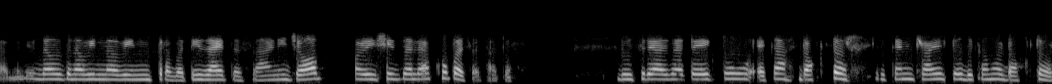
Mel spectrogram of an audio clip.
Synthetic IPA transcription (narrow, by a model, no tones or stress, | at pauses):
mə̰enənəʋiːnːəʋiːnpɾəbət̪iːd͡zajt̪əsaaɽ̃id͡ʑɔb̚ | pəɭiɕiːt̪̚d͡zaljakʰuːpəsət̪a̰t̪u | d̪usɾjasat̪ek̚t̪ũɛkaɖɔkʈəɾjukɛnʈɾajʈubikəməɖɔkʈəɾ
